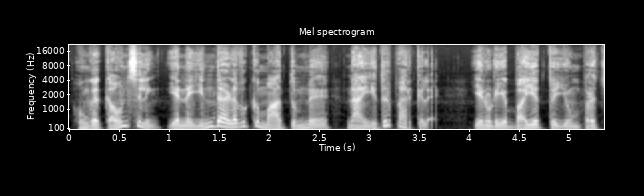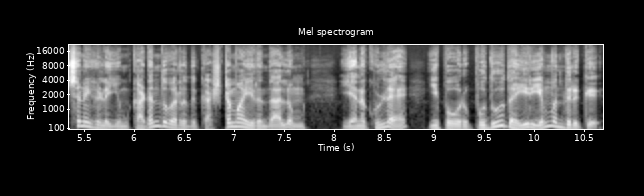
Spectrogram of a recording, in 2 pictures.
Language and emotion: Tamil, surprised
